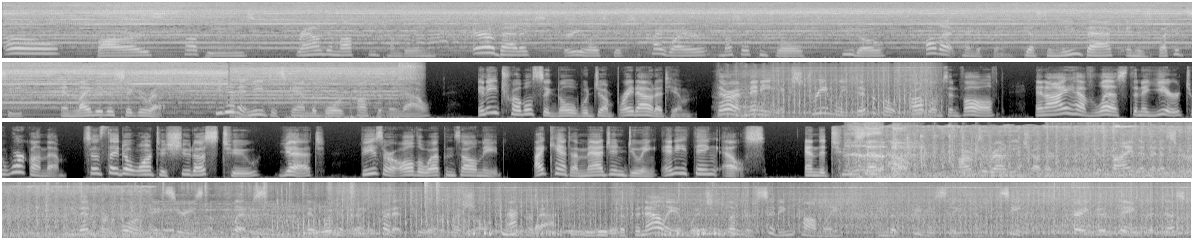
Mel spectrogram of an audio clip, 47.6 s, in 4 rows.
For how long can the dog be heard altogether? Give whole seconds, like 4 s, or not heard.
not heard.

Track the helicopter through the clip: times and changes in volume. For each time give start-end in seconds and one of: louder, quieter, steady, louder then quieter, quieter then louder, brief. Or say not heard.
0.0-16.1 steady
19.0-21.4 brief
32.1-47.5 quieter then louder.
